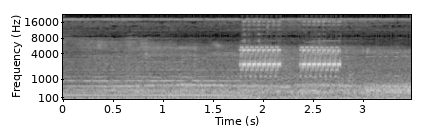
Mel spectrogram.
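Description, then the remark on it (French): A mobile phone rings in two short electronic trill bursts, clear, over a steady rumbling outdoor background of wind with no talking; the call is from an office in Paris. “Vous entendez mon portable? C'est mon bureau qui m'appelle de Paris.”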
